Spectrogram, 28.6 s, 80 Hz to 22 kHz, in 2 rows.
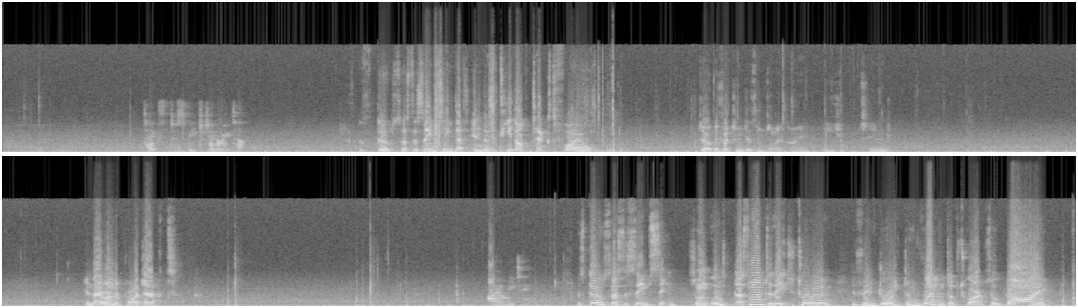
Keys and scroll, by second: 0.3 Return, 9.0 ctrl+a, 9.3-12.8 typing, 13.1 ctrl+s, 14.8 ctrl+b, 19.4 Return.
